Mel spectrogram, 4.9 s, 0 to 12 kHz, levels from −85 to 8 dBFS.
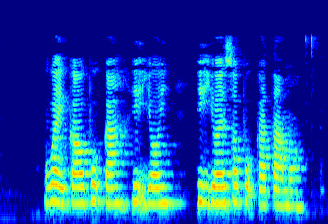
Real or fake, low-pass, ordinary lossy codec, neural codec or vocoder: real; 7.2 kHz; AAC, 32 kbps; none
